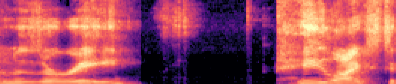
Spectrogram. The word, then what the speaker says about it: Missouri: because a lot of people are known for saying um Missour instead of moury he likes to call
